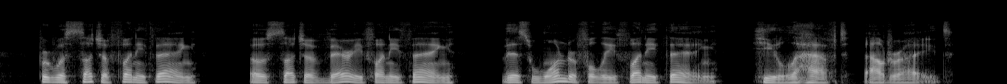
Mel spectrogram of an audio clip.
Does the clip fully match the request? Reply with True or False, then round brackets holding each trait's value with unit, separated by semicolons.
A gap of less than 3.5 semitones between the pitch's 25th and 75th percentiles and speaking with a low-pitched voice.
False (4.1 semitones; 90 Hz)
